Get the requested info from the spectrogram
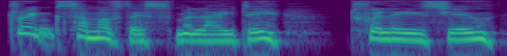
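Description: A woman voicing a motherly, brisk older servant woman with old-fashioned rustic speech. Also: fairly low pitch, a little mellow, no echo, clean studio sound, natural voice. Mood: soothing.

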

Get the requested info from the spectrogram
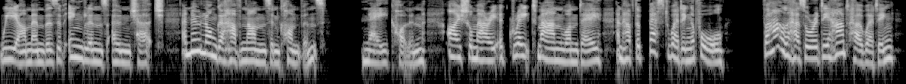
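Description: A woman's voice: medium pitch, expressive, moderate pace, no echo, clean studio sound, voice pushed up, close to an everyday voice. A woman voicing a boastful twelve-year-old girl in an audiobook, airy and self-assured. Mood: smug, triumphant.

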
